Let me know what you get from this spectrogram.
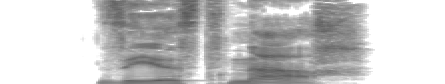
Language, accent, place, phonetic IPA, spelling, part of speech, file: German, Germany, Berlin, [ˌzeːəst ˈnaːx], sehest nach, verb, De-sehest nach.ogg
- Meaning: second-person singular subjunctive I of nachsehen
